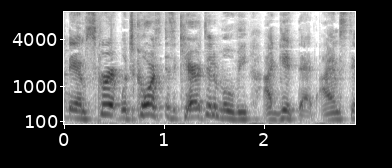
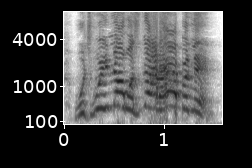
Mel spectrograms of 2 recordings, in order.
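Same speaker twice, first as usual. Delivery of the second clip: higher, louder outburst; indignant shout; 9 semitones higher, 6 dB louder than usual. Real, not acted. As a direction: snap it at the writers. Ranting at the show.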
